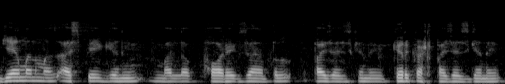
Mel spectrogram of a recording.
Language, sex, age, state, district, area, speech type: Kashmiri, male, 30-45, Jammu and Kashmir, Ganderbal, rural, spontaneous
